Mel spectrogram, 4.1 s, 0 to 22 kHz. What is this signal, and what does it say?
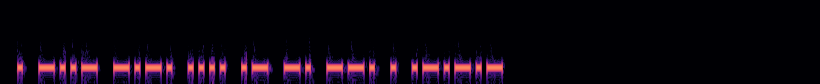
Morse code, heard as a keyed tone, about 46 wpm, 700 Hz. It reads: EXCHANGE.
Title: Sentences from Top 1000 Words - Review Part 6 - 45wpm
